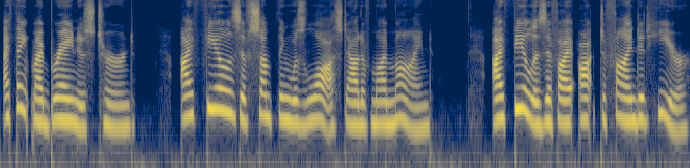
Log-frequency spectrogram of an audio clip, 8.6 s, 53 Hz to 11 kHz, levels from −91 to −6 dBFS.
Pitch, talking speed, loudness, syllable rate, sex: 240 Hz, 190 wpm, -20 LUFS, 4.3 syllables/s, female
